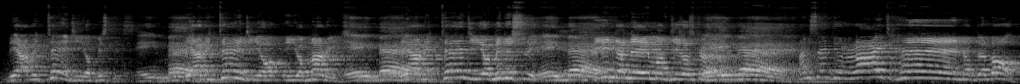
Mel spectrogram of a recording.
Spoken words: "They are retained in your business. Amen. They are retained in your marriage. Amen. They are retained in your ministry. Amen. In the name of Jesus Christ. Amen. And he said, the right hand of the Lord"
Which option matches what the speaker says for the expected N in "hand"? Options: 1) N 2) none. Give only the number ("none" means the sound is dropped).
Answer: 1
